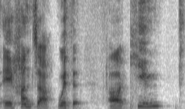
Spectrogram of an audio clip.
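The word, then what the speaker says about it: 김: hunt up with it Kim this is actually the hunt supper team but it's originally come for gold but when it's used for a person's name it's read as Kim um every single person's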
